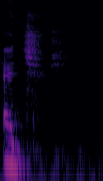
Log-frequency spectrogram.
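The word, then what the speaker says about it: edge: जैसे एज, एज हम देखते हैं तो यहाँ पे हम G से प्रोनाउंस कर देते हैं, D इसमें साइलेंट हो गया।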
